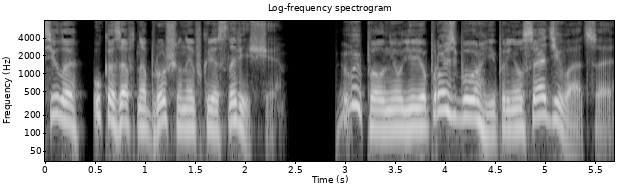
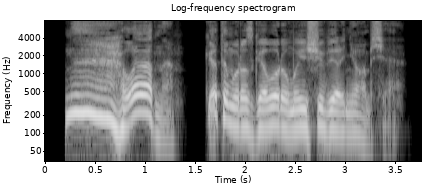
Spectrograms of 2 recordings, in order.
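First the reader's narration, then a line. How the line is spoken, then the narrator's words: Sighing. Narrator (Russian): вздохнул я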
